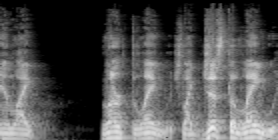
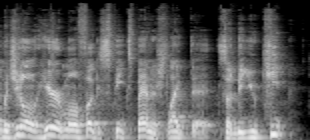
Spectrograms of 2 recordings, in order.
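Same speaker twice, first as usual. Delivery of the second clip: ordinary talk, nothing marked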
